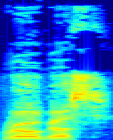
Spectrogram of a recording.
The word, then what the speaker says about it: Rogust: I'm saying Rogust. Is that it? Yes, that's correct. Rogust.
